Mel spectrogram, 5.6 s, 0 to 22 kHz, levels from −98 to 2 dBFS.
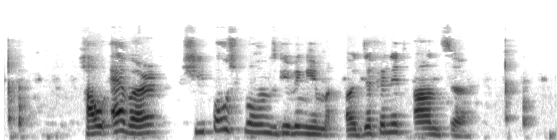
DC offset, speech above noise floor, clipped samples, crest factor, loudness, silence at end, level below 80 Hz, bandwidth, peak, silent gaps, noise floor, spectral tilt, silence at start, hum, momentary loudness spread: under 0.1%; 39 dB; under 0.1%; 18 dB; -18 LUFS; 0.3 s; -68 dBFS; 7.4 kHz; -2 dBFS; none; -56 dBFS; -5.5 dB/octave; 0.05 s; none; 19 LU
